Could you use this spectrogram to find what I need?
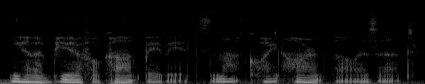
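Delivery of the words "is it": usual speaking voice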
